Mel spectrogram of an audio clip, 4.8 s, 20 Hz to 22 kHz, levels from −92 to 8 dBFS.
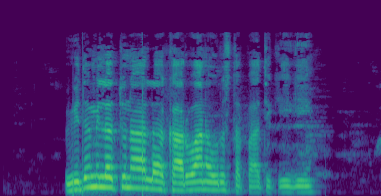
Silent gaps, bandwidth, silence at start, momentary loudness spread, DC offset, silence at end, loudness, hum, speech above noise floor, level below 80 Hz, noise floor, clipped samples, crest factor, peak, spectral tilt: none; 11.5 kHz; 0.8 s; 13 LU; under 0.1%; 0.85 s; -19 LUFS; none; 58 dB; -60 dBFS; -76 dBFS; under 0.1%; 20 dB; 0 dBFS; -5.5 dB/octave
